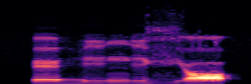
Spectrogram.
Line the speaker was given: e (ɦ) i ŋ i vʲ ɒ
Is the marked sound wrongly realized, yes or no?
no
